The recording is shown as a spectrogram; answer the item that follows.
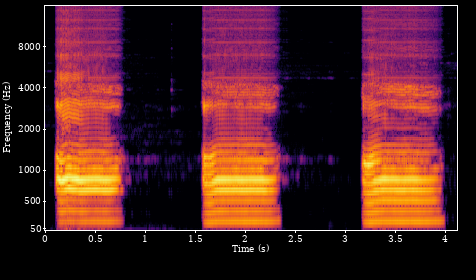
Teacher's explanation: حمزہ حلق سے بغیر رگڑ کھائے ادائیگی کے وقت زبان کی جڑ کو حلق کی طرف دبائے بغیر ادا کریں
